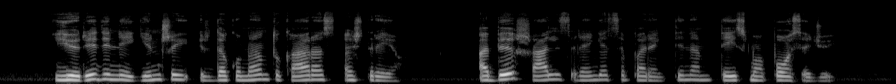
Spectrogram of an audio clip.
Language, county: Lithuanian, Utena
